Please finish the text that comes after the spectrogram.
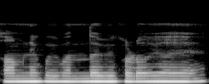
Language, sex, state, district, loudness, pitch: Hindi, male, Uttar Pradesh, Shamli, -11 LUFS, 135 Hz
